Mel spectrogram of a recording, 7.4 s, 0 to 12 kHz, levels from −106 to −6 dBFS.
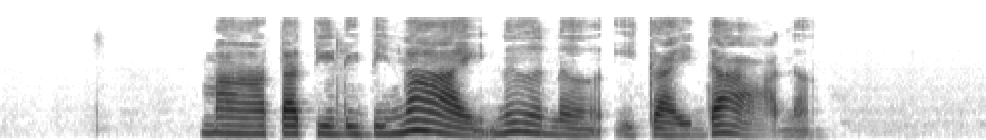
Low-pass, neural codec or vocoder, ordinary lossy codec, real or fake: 7.2 kHz; codec, 16 kHz, 8 kbps, FreqCodec, larger model; MP3, 64 kbps; fake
